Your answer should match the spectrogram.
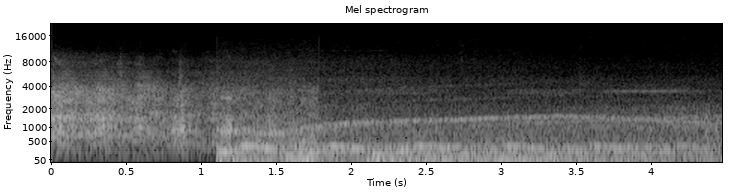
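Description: Laughter for about a second. Then, after a cut, a low rumble with a single slow wailing tone that rises and then falls back, like a distant siren.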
